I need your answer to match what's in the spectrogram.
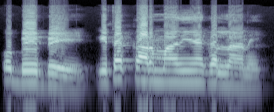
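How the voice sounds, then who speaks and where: Brief: actor as a reassuring farmer son, higher male voice, quick delivery. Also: close to an everyday voice, low-quality recording. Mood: firm. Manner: reassuring, firm and coaxing. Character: farmer son and husband, reassuring yet firm. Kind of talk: short-film village drama acting.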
